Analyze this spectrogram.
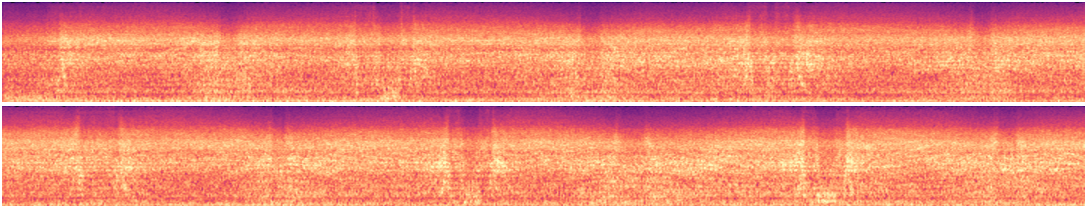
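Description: Pressure washer's high-pressure water jet hissing steadily as it blasts a fabric window awning, with the steady low drone of the pressure washer running underneath.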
